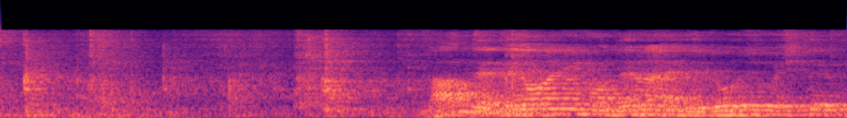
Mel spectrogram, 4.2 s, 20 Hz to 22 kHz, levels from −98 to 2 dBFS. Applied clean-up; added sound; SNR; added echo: none; none; none; reverberation time 1.0 s.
